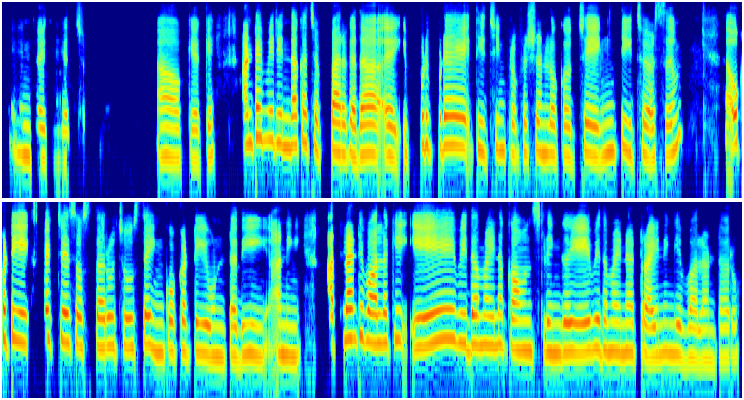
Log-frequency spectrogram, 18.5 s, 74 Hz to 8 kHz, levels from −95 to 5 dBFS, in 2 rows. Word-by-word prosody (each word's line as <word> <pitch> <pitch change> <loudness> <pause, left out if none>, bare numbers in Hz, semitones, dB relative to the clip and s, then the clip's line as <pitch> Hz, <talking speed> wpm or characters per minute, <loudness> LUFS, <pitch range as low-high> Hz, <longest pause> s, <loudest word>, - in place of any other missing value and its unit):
Enjoy 205 -3 -5
చేయచ్చు. 180 - -11 1.0
ఆ! - - 0 0.2
Okay. 195 0 -7
Okay. 200 +3 -6 0.4
అంటే 275 +4 +4
మీరిందాక 270 -2 0
చెప్పారు 225 -1 +2
గదా! 210 +2 +4 0.3
ఎ - - +4 0.2
ఇప్పుడిప్పుడే 260 +2 -1 0.3
టీచింగ్ 235 +1 -5
ప్రొఫెషన్‌లోకొచ్చే 215 0 -3
యంగ్ 220 +3 -3
టీచర్స్ 210 -3 -3 0.9
ఒకటి 305 +2 +3
ఎక్స్‌పెక్ట్ 305 +3 -1
చేసొస్తారు. 255 -2 +2
చూస్తే 250 +1 0
ఇంకొకటి 225 0 -1 0.2
ఉంటది 205 +1 -2 0.3
అని, 210 -1 -2 0.5
అట్లాంటి 310 +5 +4
వాళ్ళకి 280 +2 +3 0.3
ఏ - - +6 0.5
విధమైన 265 -1 0
కౌన్సిలింగ్, 230 -1 0 0.2
ఏ - - +4 0.2
విధమైన 225 -2 -1
ట్రైనింగివ్వాలంటారు? 200 -2 -3
225 Hz, 95 wpm, -24 LUFS, 205-260 Hz, 1.0 s, ఏ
